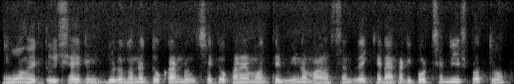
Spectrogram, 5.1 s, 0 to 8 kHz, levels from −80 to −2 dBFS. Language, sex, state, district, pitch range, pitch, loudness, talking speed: Bengali, male, Tripura, West Tripura, 100-105 Hz, 100 Hz, -21 LUFS, 165 wpm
